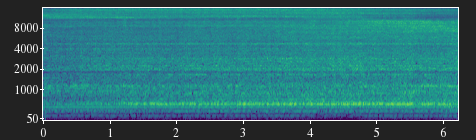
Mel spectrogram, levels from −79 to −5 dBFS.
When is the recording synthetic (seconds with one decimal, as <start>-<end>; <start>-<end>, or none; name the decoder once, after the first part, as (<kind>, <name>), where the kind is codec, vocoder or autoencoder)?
3.9-4.8 (autoencoder, DAC-VAE)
